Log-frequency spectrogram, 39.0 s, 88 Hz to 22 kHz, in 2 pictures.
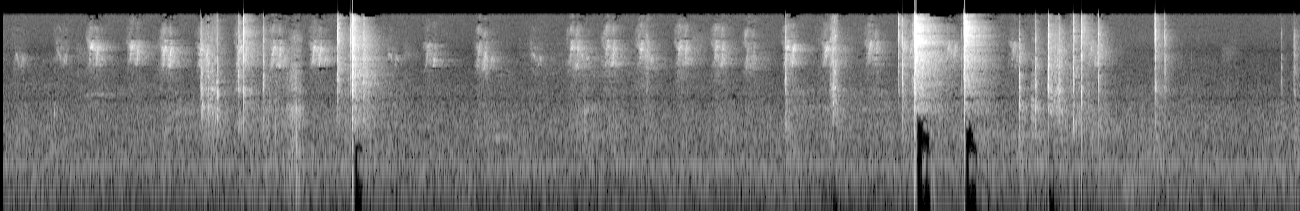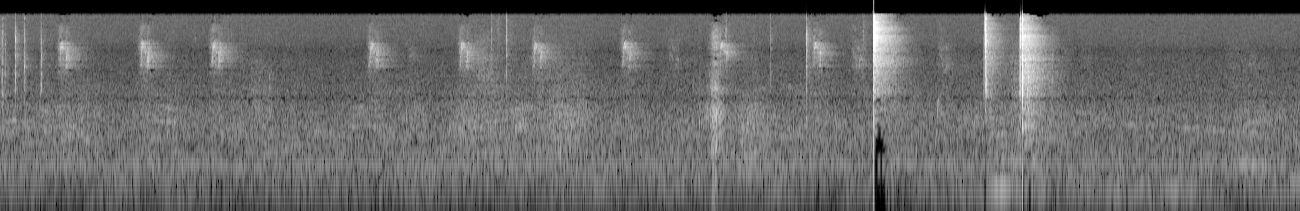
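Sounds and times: small birds chirping: 0.1s - 15.5s, 16.1s - 16.8s, 17.6s - 23.2s, 24.8s - 32.6s, 33.2s - 34.2s
pistol metallic clicks: 3.0s - 4.1s, 5.0s - 5.8s, 13.4s - 16.6s, 32.4s - 33.1s, 34.2s - 35.4s.

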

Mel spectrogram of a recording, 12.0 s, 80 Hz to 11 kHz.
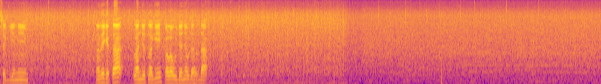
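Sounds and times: rain falling on wet mud: 0.0s - 12.0s.

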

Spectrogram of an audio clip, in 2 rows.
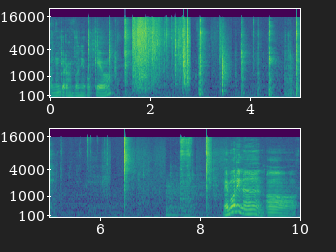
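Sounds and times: plastic wrapping rustling: 0.5s - 2.8s.

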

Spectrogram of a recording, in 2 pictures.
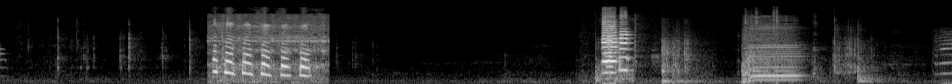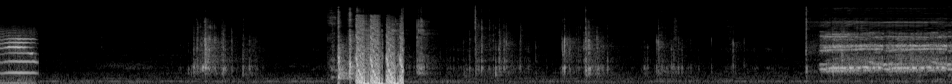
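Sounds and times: toy electronic tone: 17.7s - 19.0s.

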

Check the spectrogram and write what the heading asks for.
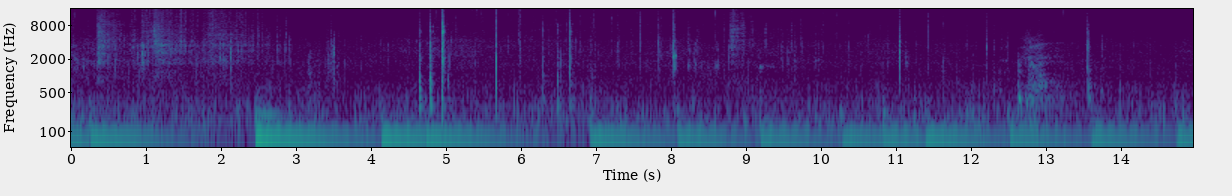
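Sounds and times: campfire crackling and popping: 0.0s - 14.9s.

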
